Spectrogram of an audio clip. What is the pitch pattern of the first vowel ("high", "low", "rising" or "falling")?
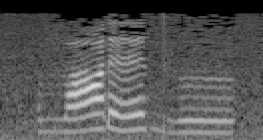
rising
